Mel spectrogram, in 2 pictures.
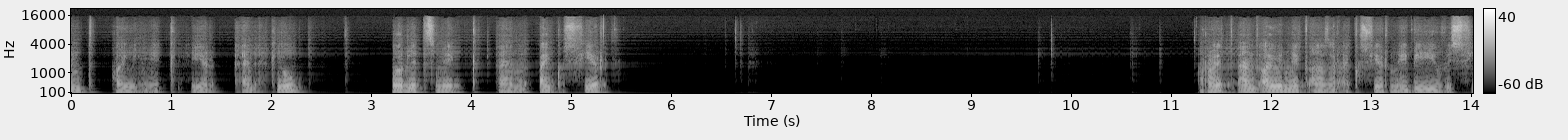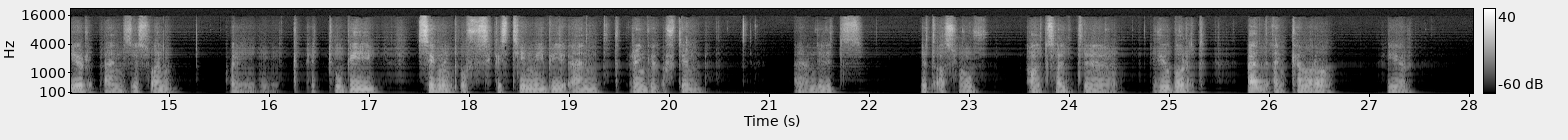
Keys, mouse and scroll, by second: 0.1 shift+a, 6.7 KP_1, 7.8 alt+shift+middle click, 8.4 g, 8.9 click, 9.9 ctrl+z, 10.6 g, 10.9 z, 11.3 click, 12.1 shift+a, 14.6 click, 15.4-19.2 drag, 19.7-20.8 drag, 21.4 click, 22.9 g, 23.9 click, 24.4 alt+shift+middle drag, 24.9 ctrl+middle click, 25.5 shift+a.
